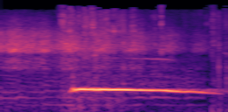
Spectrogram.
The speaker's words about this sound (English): Oh, that's only an owl. They'll be looking for mice and rats.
